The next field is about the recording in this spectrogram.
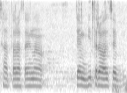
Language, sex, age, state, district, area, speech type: Maithili, female, 45-60, Bihar, Madhepura, rural, spontaneous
